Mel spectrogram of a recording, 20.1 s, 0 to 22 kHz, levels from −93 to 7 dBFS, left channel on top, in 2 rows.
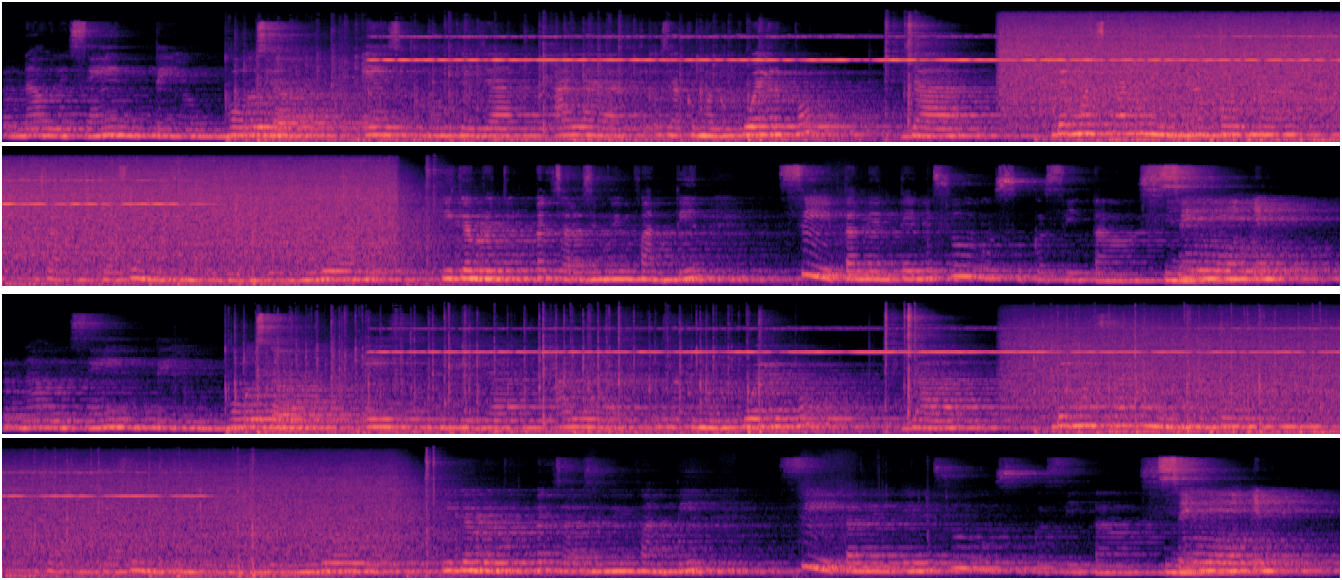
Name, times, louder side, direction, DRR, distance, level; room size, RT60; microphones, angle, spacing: voice 1, 0.0-2.2 2.7-3.8 4.1-6.1 6.7-7.4 7.9-9.8 10.4-12.9 13.3-15.3 16.0-17.5 17.8-19.1, left 2 dB, 40° left, 4 dB, 0.5 m, -29 dB
sound 1, 1.3-1.4 1.6-6.9 7.3-13.3 13.9-14.4 15.6-17.1, right 1 dB, 20° right, 0.4 m, -39 dB
voice 2, 1.8-2.2 13.4-13.8 18.8-19.5, left 2 dB, 55° right, -6 dB, 2.2 m, -27 dB
sound 2, 2.7-11.5, left 5 dB, 5° left, 0.8 m, -31 dB
sound 3, 7.5-13.0, left 6 dB, 80° left, 0.7 m, -35 dB
9.2 x 8.5 x 3.7 m, 2.9 s
head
